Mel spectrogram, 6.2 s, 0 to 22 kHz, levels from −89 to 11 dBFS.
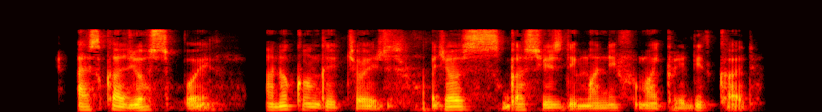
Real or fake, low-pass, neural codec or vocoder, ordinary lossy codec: fake; 7.2 kHz; codec, 16 kHz, 4 kbps, X-Codec, HuBERT features, trained on general audio; MP3, 48 kbps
